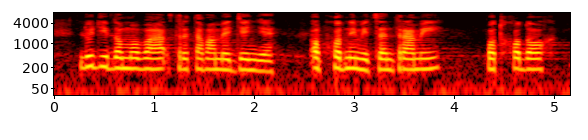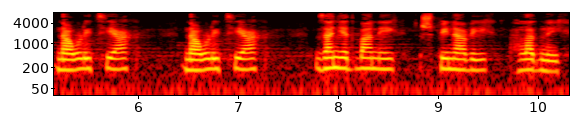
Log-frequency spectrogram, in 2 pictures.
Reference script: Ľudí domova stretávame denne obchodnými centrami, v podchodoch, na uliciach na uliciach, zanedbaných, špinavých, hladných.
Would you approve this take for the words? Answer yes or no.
yes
